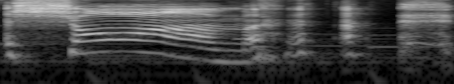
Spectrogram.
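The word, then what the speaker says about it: Seam: It's Sham. It's kind of like Sean, but with an M. So I pronounce it Sham.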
